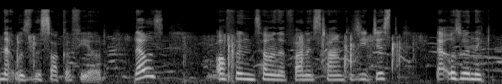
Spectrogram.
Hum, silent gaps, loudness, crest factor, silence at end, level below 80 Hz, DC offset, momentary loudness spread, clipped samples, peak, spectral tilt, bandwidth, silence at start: none; none; -23 LUFS; 20 dB; 0 s; -60 dBFS; under 0.1%; 9 LU; under 0.1%; -4 dBFS; -2 dB/octave; 14.5 kHz; 0 s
